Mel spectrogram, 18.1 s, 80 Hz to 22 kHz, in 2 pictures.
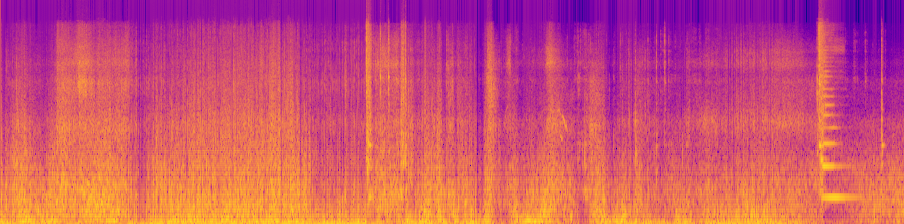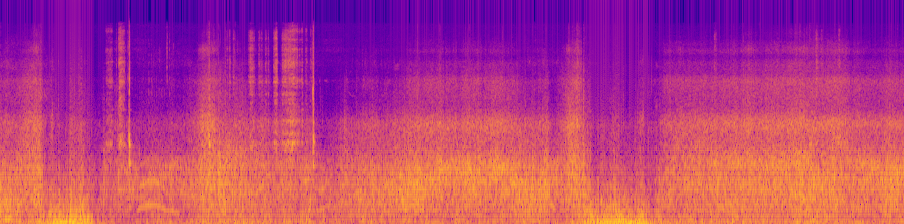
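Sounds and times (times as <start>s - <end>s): wind buffeting microphone: 0.0s - 18.0s
brief beep: 8.2s - 8.6s.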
